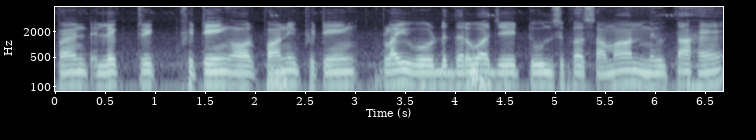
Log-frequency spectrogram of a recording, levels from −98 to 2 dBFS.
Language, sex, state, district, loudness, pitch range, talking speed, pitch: Hindi, male, Rajasthan, Bikaner, -19 LUFS, 105-115 Hz, 115 wpm, 110 Hz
